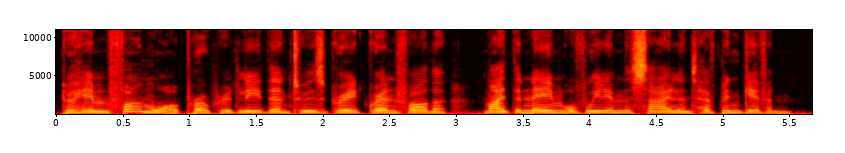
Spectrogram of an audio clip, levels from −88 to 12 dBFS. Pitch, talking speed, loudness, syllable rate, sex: 215 Hz, 210 wpm, -14 LUFS, 5.4 syllables/s, female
